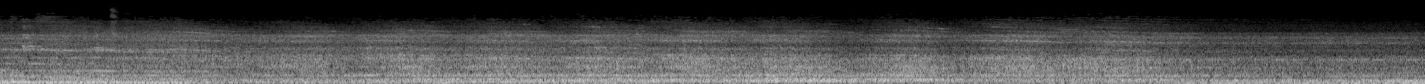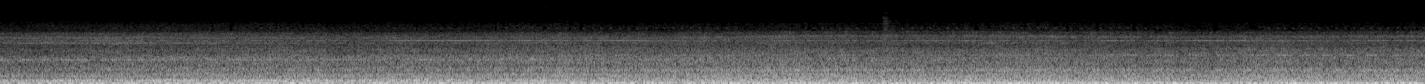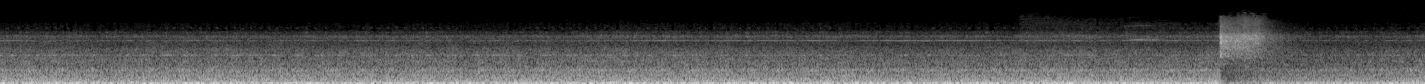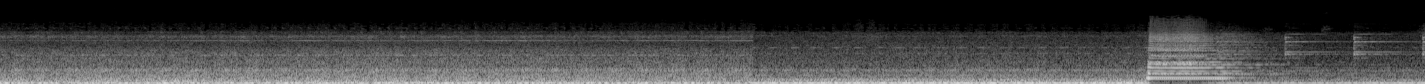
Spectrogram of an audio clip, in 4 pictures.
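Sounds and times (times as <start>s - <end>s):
sharp high squeal: 0.0s - 2.5s
train wheels rumbling: 0.0s - 57.0s.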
